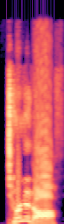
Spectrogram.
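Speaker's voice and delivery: high, loud screeched order. A narrator's reading. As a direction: screech it in desperation. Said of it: "she screeched".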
